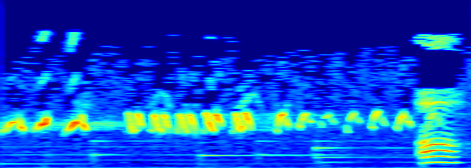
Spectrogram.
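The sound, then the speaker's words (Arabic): Bird chirping from a bird taken as a good omen: many quick, high chirps in a lively, uneven run, ending with a louder, sweeping call. “هذا طير فال الخير تشوفيه؟”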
